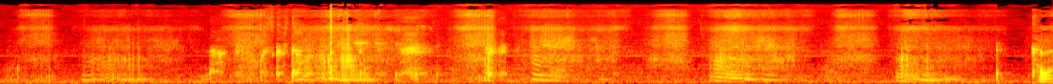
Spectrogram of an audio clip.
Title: Snoring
